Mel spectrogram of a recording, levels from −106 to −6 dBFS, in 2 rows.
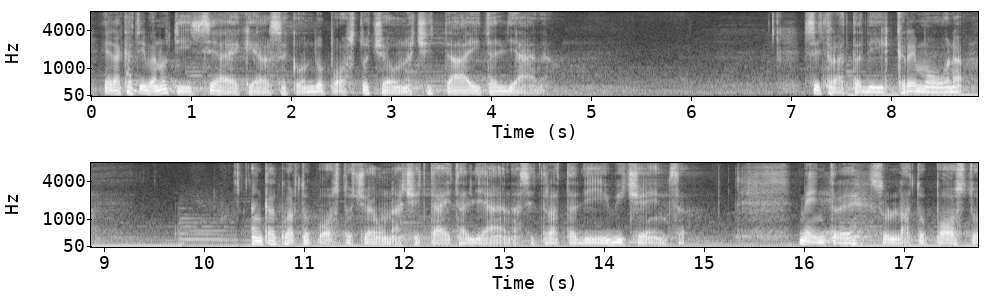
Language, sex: Italian, male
